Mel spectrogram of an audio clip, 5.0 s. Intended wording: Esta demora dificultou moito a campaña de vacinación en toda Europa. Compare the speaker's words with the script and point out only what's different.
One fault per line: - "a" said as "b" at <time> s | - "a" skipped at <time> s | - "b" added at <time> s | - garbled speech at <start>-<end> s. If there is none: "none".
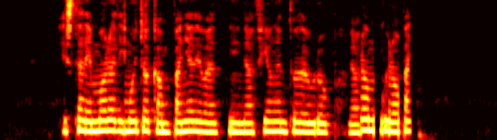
- "dificultou" skipped at 1.2 s
- garbled speech at 3.5-4.1 s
